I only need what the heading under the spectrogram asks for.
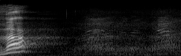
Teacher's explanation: दाल जुबान की नोक, ऊपर वाले दांतों की नोक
